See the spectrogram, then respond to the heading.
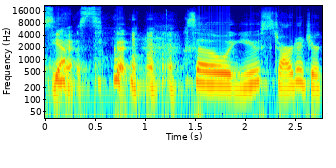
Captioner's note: laugh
